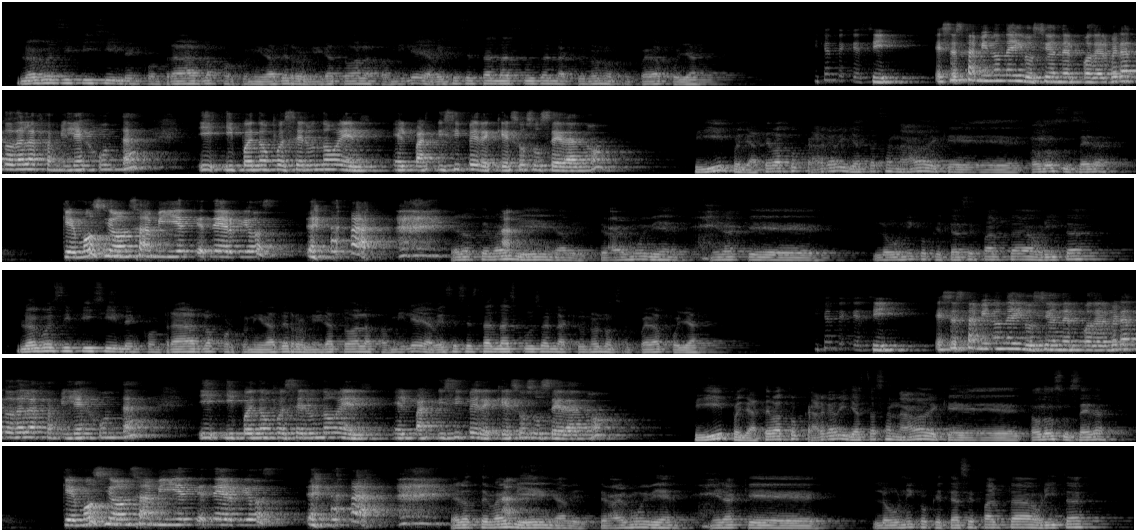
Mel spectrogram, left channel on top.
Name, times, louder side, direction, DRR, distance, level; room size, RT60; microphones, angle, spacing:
voice 1, 0.2-7.0 18.3-22.4 27.2-29.5 29.7-30.8 31.4-33.5, right 2 dB, 35° right, 5 dB, 0.4 m, -28 dB
voice 2, 8.5-8.9 9.3-13.0 13.3-15.0 15.3-17.4 23.3-25.3 25.7-26.3 26.6-27.1 27.7-27.8 29.7-29.8, left 2 dB, 20° left, 5 dB, 0.6 m, -23 dB
11.0 x 3.8 x 4.4 m, 1.0 s
head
